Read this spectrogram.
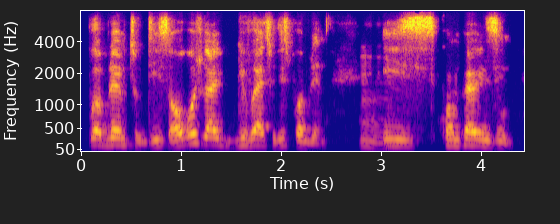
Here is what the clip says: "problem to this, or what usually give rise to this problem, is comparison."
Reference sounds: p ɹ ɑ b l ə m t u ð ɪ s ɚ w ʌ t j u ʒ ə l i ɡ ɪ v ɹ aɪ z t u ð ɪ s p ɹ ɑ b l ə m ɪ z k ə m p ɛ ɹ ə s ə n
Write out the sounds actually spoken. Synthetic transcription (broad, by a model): p ɹ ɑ b l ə m t u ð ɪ s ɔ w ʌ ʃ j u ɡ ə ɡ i v ɹ aɪ t u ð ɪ s p ɹ ɑ b l ə m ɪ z k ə m p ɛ ɹ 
